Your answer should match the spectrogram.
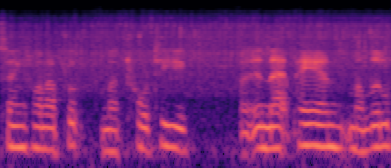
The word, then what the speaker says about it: tortilla: it tor tortilla and I know it's not pronounced that way it's tortilla it's just for fun same thing with the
